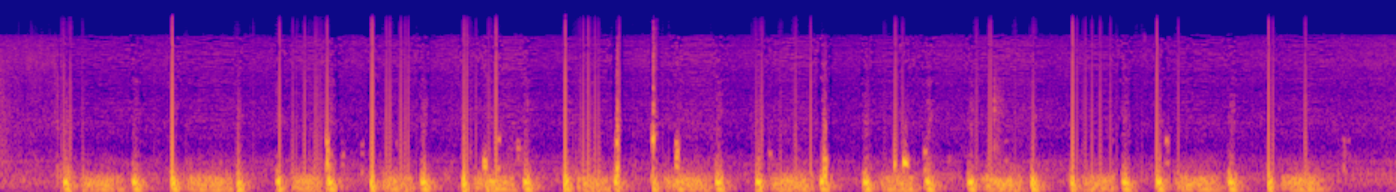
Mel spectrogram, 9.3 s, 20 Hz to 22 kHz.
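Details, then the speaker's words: Mitral regurgitation heart sound in a nursing physical-exam teaching demonstration: a regular heartbeat near 86 a minute with a steady blowing murmur filling the gaps, blood leaking back through the mitral valve. "video yang namanya regurgitasi atau kalau anda di basah-basah kepedihannya sering bilang itu muntah gitu ya jadi disini jantung itu mengalami kesulitan untuk memompakan darah melalui katup nya"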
